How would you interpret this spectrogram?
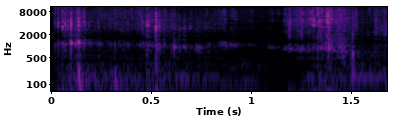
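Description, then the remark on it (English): A crisp crunch of someone biting into crunchy food, followed by a few quieter chewing crunches and a brief pause before another loud bite. “Let's hear that crunch.”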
